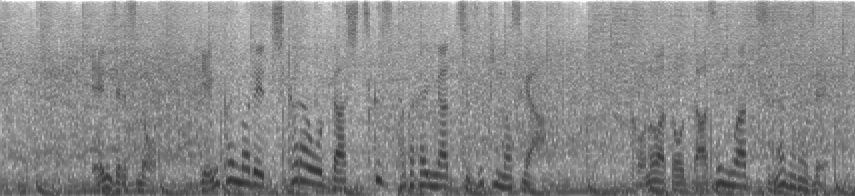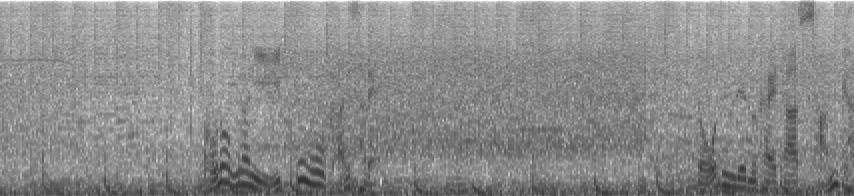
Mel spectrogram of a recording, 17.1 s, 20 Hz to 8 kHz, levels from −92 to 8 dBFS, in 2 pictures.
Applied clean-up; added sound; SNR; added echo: none; Bass guitar; 7 dB; none.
